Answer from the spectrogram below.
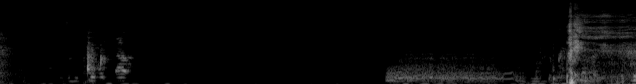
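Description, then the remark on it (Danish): A sleeping dog's heavy, raspy breathing with the microphone lowered right down to it: a low snuffling rumble lasting a couple of seconds, followed by a louder rough exhale, with brief speech-like sounds earlier and a long silent gap. “min, øh, min hund er jo faktisk øh, faldet i søvn, så kedelig synes den ja. er. Nu tager jeg mikrofonen helt ned til den.”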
